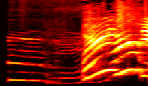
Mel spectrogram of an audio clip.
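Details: Two Siberian Huskies sing while helping search for the other dogs, one giving a long, steady howl that breaks into a louder, wavering, rising yowl.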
